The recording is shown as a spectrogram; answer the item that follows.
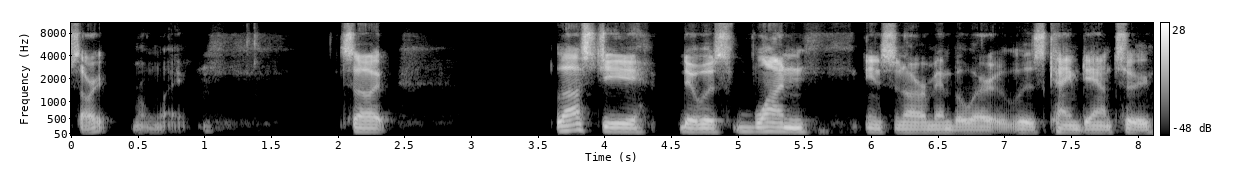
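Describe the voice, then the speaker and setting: Long, frequent pauses break up a man's fairly slow speech. His pitch is fairly low, with ordinary variation. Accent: Australian. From Australia. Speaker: presenter on lighting displays. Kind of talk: online presentation.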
